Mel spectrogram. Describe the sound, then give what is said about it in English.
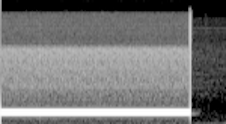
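A hearing test tone played in one ear, a single steady low pure tone held for about two and a half seconds, ending with a click and then silence. “Hello, blind spot hearing test. Can you tell me which ear you heard the tone in?”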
